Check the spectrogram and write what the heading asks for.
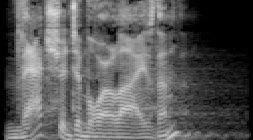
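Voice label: announcer barracks fall enemy follow up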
